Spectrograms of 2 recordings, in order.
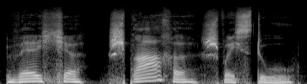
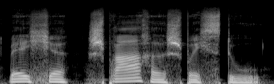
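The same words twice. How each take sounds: First: Very slow "Welche Sprache sprichst du?"; deliberately slowed German; slow model answer. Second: Very slow repeat of "Welche Sprache sprichst du?"; careful learner-paced German; slow model answer. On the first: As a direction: lay each word out for the learner. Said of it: "How would you say". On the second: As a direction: model the sentence again slowly. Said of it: "we carry on the same ending". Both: Shown as a demonstration.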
